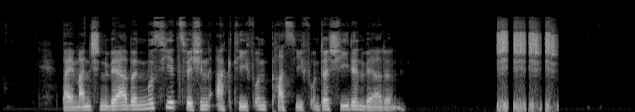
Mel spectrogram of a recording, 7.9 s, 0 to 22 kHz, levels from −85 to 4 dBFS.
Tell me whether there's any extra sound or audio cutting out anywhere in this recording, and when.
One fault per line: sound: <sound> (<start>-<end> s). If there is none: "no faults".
sound: laugh (6.2-7.0 s)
